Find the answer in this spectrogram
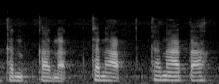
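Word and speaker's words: Kanata: Canata. It's kind of like katana. It's like the reverse of the legend T and the N.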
